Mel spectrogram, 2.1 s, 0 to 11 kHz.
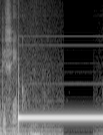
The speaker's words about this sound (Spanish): el tono patrón de afinación va a ser a partir de tal momento tal, como es el tono patrón actual de 440 Hz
